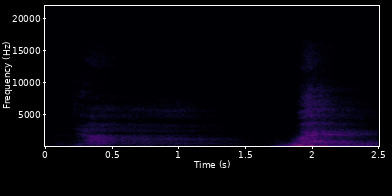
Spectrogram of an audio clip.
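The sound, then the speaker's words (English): Two deep breaths in a breathing practice: a long airy inhale followed by a fuller, louder exhale with a low rushing rasp, with no talking. “Let's inhale, Yah, exhale, way.”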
